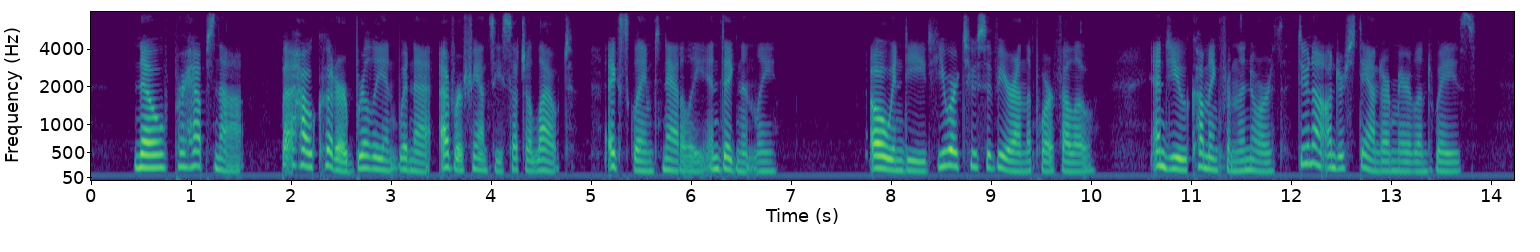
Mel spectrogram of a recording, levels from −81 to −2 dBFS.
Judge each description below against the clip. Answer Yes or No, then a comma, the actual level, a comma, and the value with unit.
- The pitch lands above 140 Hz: Yes, high, 190 Hz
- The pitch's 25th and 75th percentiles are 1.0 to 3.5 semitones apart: No, average, 5.3 semitones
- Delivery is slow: No, average, 175 wpm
